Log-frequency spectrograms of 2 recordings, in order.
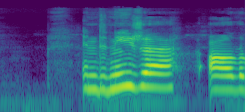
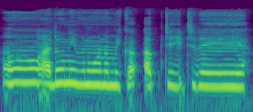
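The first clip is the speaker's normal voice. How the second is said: tired whine; 5 semitones higher than usual. Retold or imitated. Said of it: "I've just been like".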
